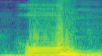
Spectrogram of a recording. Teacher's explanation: chữ U là chúng ta đọc hai nhịp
